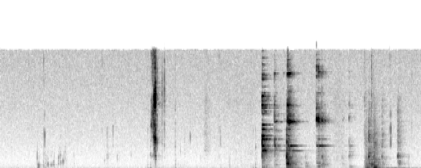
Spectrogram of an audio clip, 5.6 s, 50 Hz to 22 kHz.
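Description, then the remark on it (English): A sharp glass clink, then a burst of sipping and swallowing as a shot of liquor goes down in a few quick gulps, with a faint exhale at the end. No one speaks. “Y'all are probably laid out on the couch just like I'm about to be in 20 seconds after I swallow this shot.”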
